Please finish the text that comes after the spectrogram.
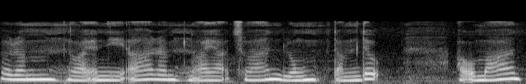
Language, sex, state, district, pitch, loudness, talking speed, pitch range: Mizo, female, Mizoram, Aizawl, 215 Hz, -12 LUFS, 135 wpm, 195-225 Hz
